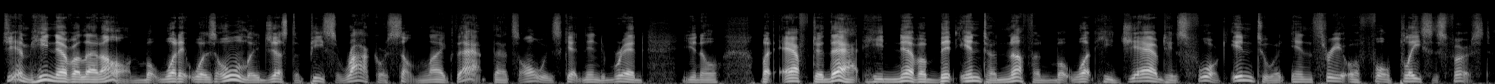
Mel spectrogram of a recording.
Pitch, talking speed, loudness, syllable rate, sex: 120 Hz, 195 wpm, -22 LUFS, 4.5 syllables/s, male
